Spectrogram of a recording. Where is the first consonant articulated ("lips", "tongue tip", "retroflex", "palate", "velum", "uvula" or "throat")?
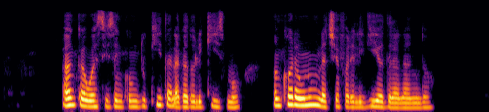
velum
